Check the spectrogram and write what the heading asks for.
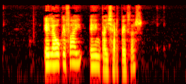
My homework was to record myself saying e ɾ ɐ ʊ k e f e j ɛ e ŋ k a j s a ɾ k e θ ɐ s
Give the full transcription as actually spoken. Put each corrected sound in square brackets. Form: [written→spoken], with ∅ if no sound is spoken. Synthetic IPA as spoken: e [ɾ→l] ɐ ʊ k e f [e→a] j ɛ e ŋ k a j [s→ʃ] a ɾ [k→p] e θ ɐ s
